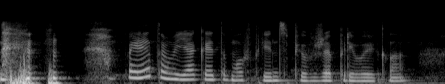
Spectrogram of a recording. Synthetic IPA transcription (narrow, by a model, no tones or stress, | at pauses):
pɐɛt̪əmʊjakɛt̪əmʊfpɾʲint̪sɨ̥pʲɪʊʐɛpɾʲʔɪvɨklˠə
